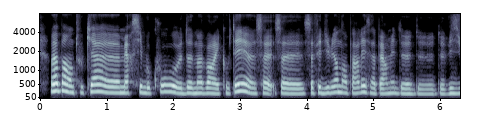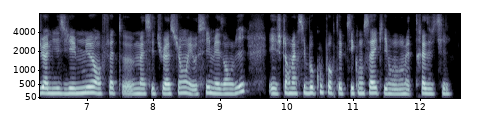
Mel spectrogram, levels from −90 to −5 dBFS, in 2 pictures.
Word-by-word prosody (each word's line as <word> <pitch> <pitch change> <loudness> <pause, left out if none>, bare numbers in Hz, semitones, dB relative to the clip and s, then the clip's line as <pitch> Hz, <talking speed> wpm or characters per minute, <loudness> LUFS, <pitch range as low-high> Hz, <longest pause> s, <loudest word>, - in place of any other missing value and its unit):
Ouais, 260 +1 +8
ben, 270 -1 +5
en 225 -3 +3
tout 210 -1 -10
cas, 225 -3 +3
heu, - - +1
merci 200 +2 -1
beaucoup, 225 +4 +1
heu, 185 - 0
de 195 +2 0
m'avoir 190 0 +1
écoutée, 225 +9 +2
heu, 190 -3 0
ça 180 -2 -1
ça 175 -2 0
ça 180 +2 -5
fait 205 - -1
du 190 0 -2
bien 215 +2 +1
d'en 205 -3 -1
parler. 195 +4 0
Ça 190 -4 -4
permet 175 +2 -2
de 175 -2 -2
de 160 -1 -7
de 165 +1 -7
visualiser 180 +1 +1
mieux, 200 +2 +3
en 180 - +2
fait, 185 +1 -5
heu, - - -2
ma 175 0 0
situation 175 +2 0
et 170 - 0
aussi 165 +6 -2
mes 175 -2 0
envies 175 +9 0 0.3
et 180 0 0
je 175 - -5
te 200 - +1
remercie 185 +2 0
beaucoup 200 +3 0
pour 205 -3 -1
tes 180 - -1
petits 175 +2 -3
conseils 185 +2 +1
qui 175 -2 -2
vont 165 -1 -3
m'être 160 -2 -5
très 180 -2 +1
utiles. 170 0 -6
185 Hz, 245 wpm, -24 LUFS, 175-200 Hz, 0.3 s, Ouais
